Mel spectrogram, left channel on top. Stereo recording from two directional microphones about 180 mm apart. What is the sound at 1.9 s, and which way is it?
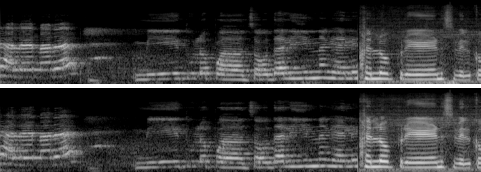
A woman's voice, 5° left (ahead or behind).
